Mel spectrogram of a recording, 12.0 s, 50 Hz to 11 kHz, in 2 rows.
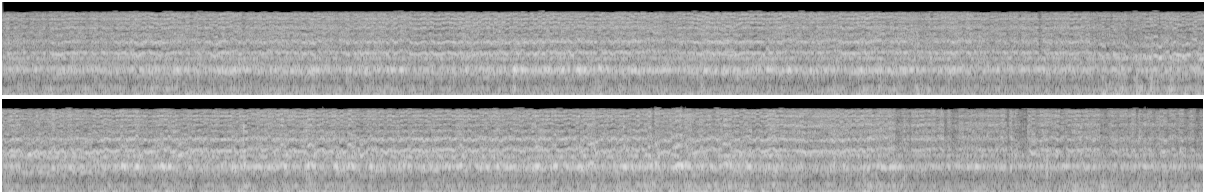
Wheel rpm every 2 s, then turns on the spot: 230, 230, 220, 190, 200, 230.
none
